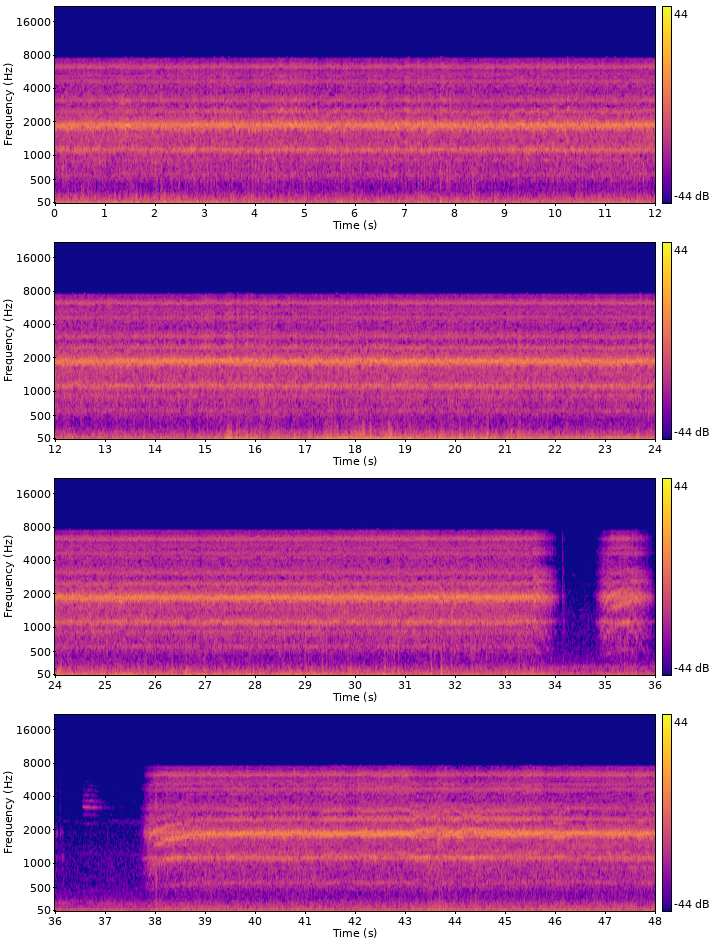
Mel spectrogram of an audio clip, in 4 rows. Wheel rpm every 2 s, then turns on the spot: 160, 160, 160, 160, 160, 170, 160, 160, 160, 170, 160, 160, 160, 160, 160, 160, 140, 40, 20, 140, 160, 160, 160, 160.
none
